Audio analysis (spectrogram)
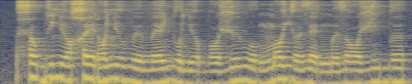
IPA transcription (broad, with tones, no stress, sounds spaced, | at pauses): ħ o˥˩ b i˥ lʲ ɔ˩˥ χ e˥˩ ɾ ɔ˥ lʲ o˧ β ø˩ β ɛ˩˥ ʎ o˩ lʲ ɔ˩ b ɔ˩ ʒ ø˥ β o˩ ŋ͡m ɔ˥ j ə˩˥ ð ɛ˩ ŋ͡m ə˩˥ ð ɔ˧ ʒ i˥ b ə˥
